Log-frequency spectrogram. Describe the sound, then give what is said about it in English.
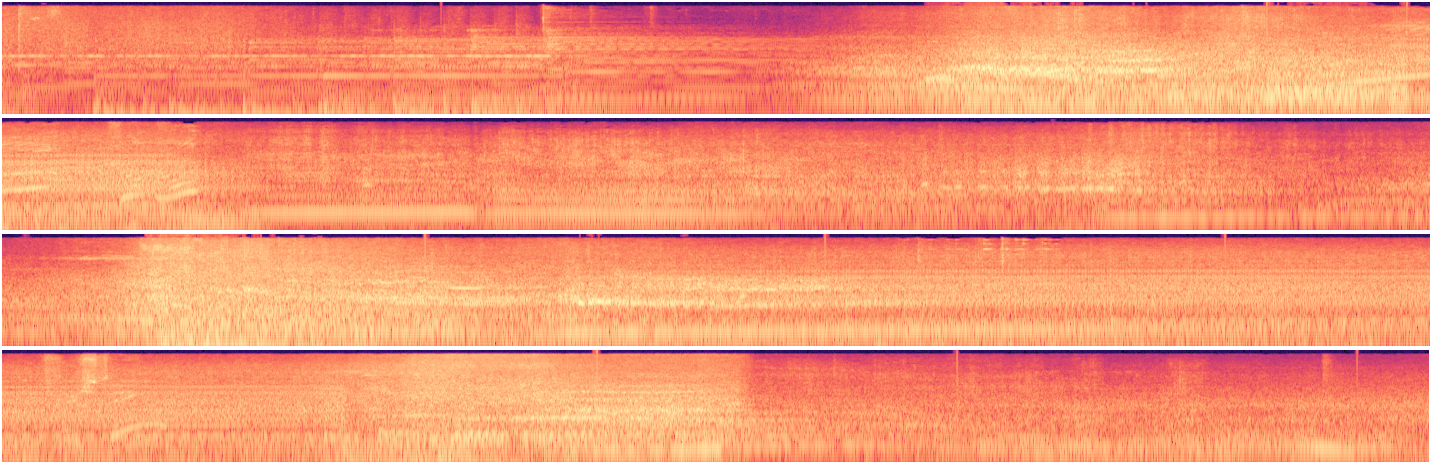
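A loud engine of a race car prepared for Le Mans, just flown in from England, revs hard and climbs through its gears, the pitch rising in long sweeps with a roaring burst at each shift, without voices. “It's worse than awful. Yeah, it doesn't track. You know, the third gear is too high.”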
